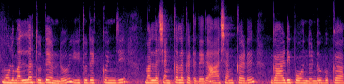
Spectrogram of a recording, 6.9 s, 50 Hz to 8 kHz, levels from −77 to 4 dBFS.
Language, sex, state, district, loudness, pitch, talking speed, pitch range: Tulu, female, Karnataka, Dakshina Kannada, -14 LUFS, 220 Hz, 120 wpm, 210-230 Hz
